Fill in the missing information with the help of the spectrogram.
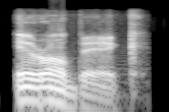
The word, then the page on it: aerobic: British English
